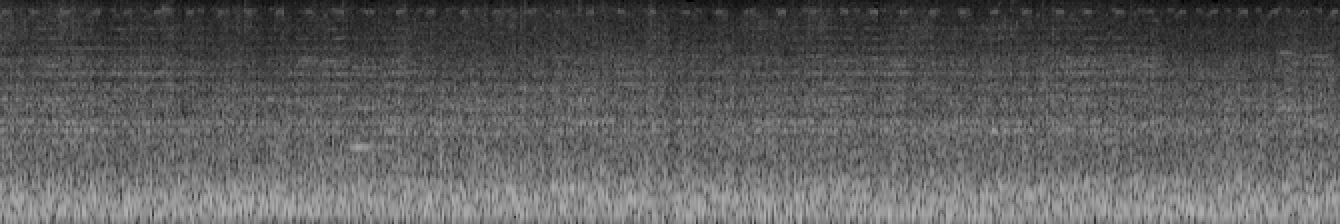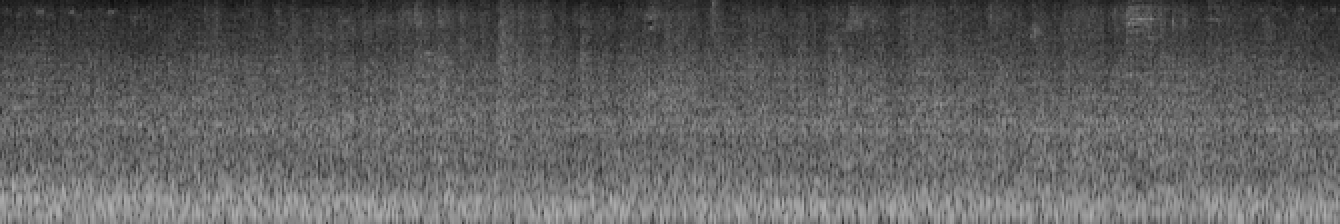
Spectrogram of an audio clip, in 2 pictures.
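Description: Open-top freight cars of a CSX local freight train rolling past, their wheels making a loud, steady rumble and clatter on the rails.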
